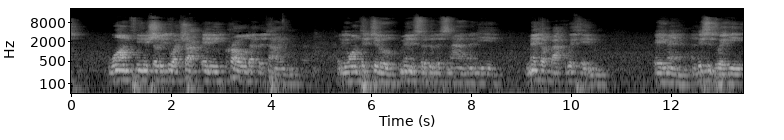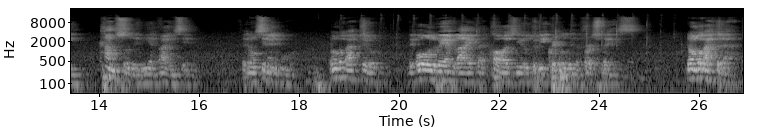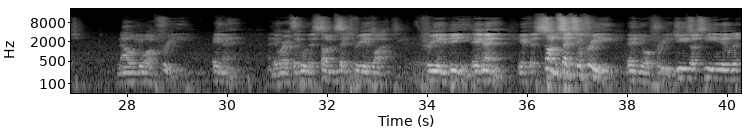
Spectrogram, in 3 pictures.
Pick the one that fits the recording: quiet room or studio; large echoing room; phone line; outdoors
large echoing room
